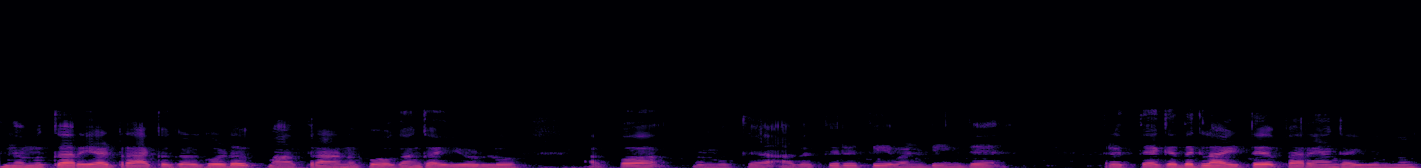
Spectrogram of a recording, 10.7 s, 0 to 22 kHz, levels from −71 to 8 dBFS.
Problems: background sounds at intervals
